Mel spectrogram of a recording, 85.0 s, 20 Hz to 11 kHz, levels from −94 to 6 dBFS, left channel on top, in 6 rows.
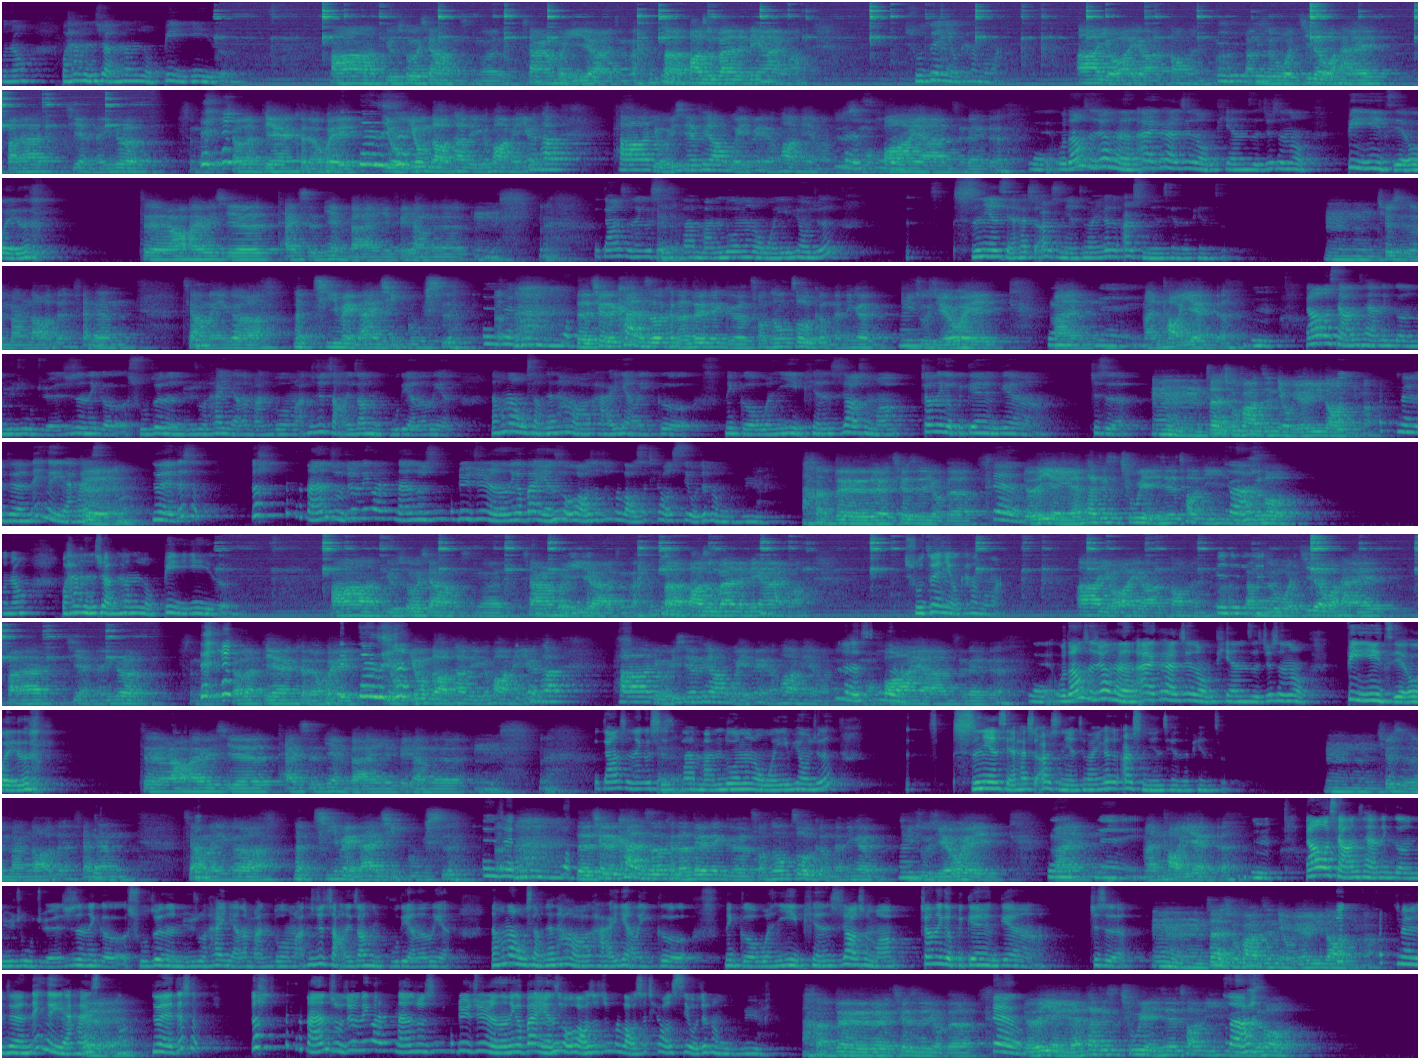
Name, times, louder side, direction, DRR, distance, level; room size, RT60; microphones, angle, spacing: voice 1, 0.0-2.4 5.3-6.0 6.6-6.8 7.6-7.7 9.0-10.0 12.1-12.7 16.1-16.5 17.7-18.3 19.4-19.6 22.5-23.2 24.4-27.3 27.6-28.8 30.0-30.2 33.1-33.3 34.3-36.8 37.8-40.6 43.4-43.5 44.4-44.6 47.3-47.8 48.1-48.2 51.4-51.7 52.9-53.9 55.0-67.1 67.5-67.9 68.7-69.2 70.0-70.1 70.6-72.8 73.3-73.5 73.8-78.5 80.7-81.1 83.0-83.4, right 4 dB, 85° right, 0.8 m, -36 dB
sound 1, 2.1-15.7, left 2 dB, 70° left, 4.8 m, -38 dB
voice 2, 3.3-8.4 10.5-13.8 14.2-15.6 16.0-17.7 18.0-20.0 20.3-24.3 29.7-34.1 34.9-35.1 41.5-47.1 47.4-53.5 53.9-54.9 68.1-70.3 71.6-72.0 78.8-80.7 81.0-83.6, equal, 20° left, 2.7 m, -36 dB
8.4 x 6.5 x 8.0 m
head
